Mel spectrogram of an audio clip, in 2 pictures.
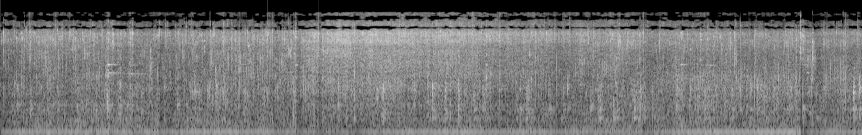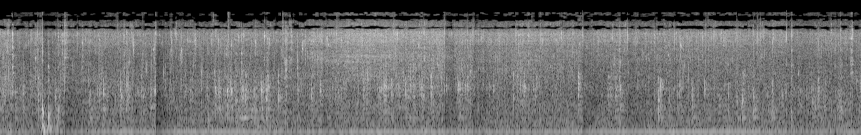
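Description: Breaded chicken pieces frying in shallow hot oil: a steady sizzling hiss full of fine crackles.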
